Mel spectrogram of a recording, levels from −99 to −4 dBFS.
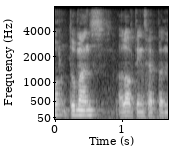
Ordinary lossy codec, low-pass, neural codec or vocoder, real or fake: none; 7.2 kHz; none; real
